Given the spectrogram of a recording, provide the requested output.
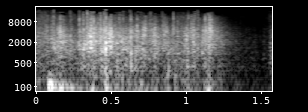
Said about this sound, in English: I actually want to rustle my Bromley News Shopper.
